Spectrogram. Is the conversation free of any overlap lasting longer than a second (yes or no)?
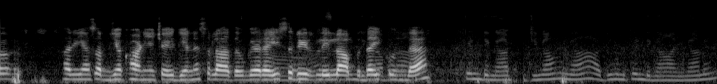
no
